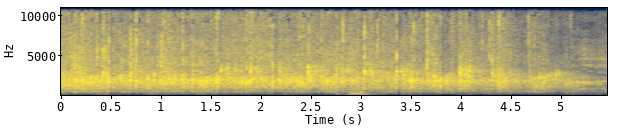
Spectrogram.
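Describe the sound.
Sustained applause from an audience, a dense steady clatter of many hands clapping that holds loud throughout and eases slightly at the end, with a brief voice faintly audible in the middle.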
